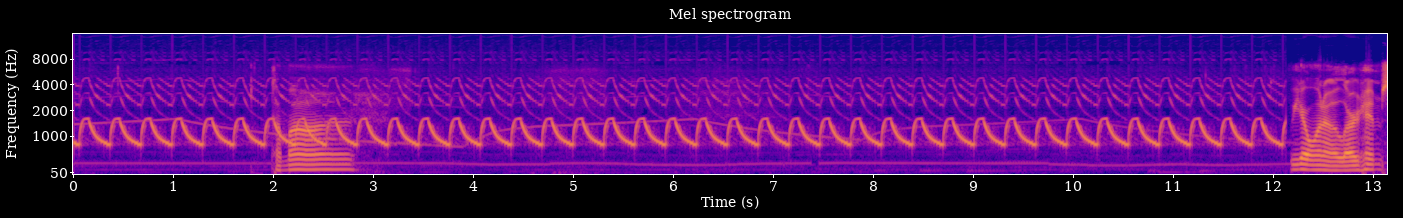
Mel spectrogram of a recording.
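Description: A police siren yelps rapidly and steadily.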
